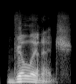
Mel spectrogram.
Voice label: "villeinage", American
